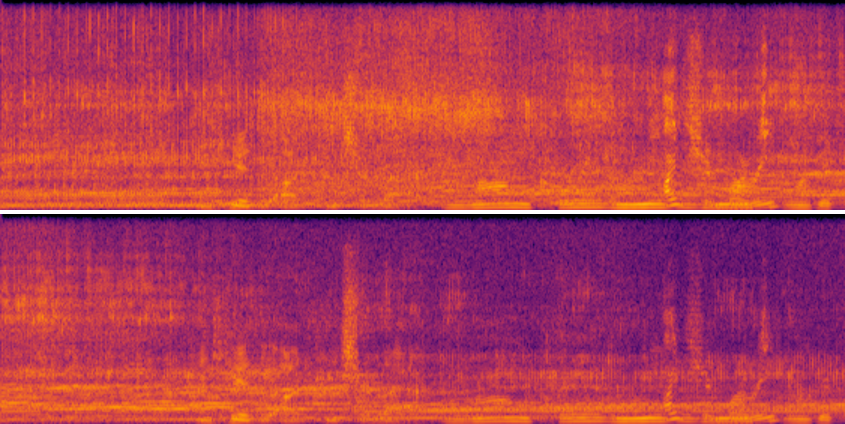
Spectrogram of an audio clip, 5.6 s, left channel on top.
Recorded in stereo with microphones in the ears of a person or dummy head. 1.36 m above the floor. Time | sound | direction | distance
1.3 | a man speaking | centre (ahead or behind) | ?
2.9 | a man speaking | 55° left (ahead or behind) | ?
4.4 | a man speaking | 40° left (ahead or behind) | ?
